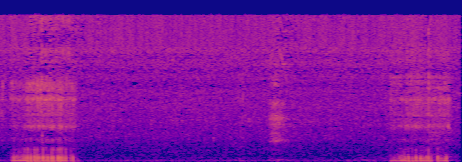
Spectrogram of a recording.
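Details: Boston Terrier named Ziggie snoring at nap time: two rough, breathy bursts under a second long, roughly three seconds apart, with a quiet pause between them in a still indoor setting.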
